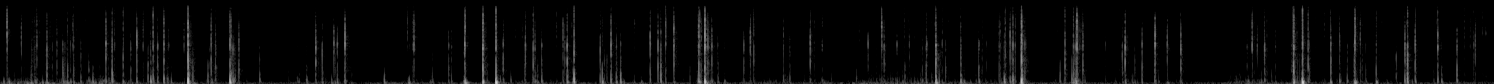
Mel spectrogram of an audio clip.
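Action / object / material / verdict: scrape / thin brown kraft paper sheet / paper / none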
